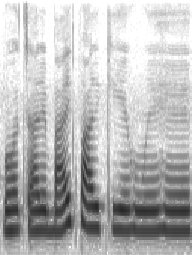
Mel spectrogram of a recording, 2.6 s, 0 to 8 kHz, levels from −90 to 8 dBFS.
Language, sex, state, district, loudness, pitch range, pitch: Hindi, female, Jharkhand, Ranchi, -15 LUFS, 195-210 Hz, 195 Hz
